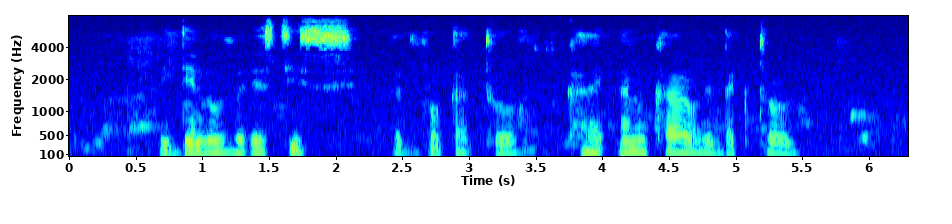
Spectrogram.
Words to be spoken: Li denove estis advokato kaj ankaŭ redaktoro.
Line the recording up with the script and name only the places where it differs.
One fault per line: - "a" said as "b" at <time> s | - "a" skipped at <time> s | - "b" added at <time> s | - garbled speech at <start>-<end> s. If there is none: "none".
none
